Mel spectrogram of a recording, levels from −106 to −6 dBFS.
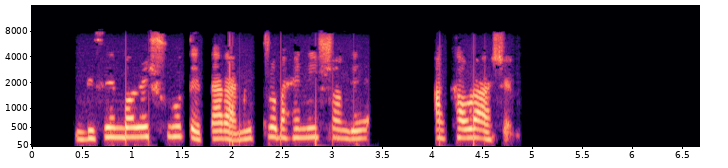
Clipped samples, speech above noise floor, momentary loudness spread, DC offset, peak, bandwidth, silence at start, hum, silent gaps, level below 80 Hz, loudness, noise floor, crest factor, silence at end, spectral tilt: under 0.1%; over 74 dB; 9 LU; under 0.1%; 0 dBFS; 8 kHz; 0.45 s; none; 1.53-1.57 s, 1.71-1.77 s, 2.23-2.30 s, 3.45-4.01 s; -54 dBFS; -17 LUFS; under -90 dBFS; 18 dB; 1.9 s; -4 dB/octave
